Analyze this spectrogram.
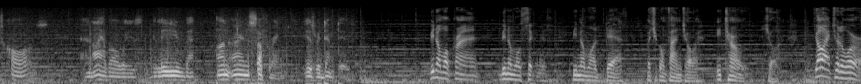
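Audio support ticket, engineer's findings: Wrong sample rate, whole clip. Everything runs twice as fast and sits a full octave high, about 12 semitones up. Playback path skipping conversion. Fits 16 kHz material pushed out at 32 kHz. Worth checking the output rate setting, I reckon.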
